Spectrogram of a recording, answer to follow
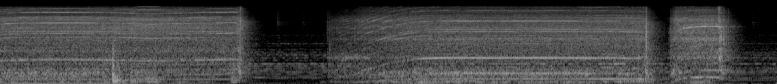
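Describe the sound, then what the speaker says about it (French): A power drill boring a pilot hole into a PVC window frame gives two close, loud bursts of high-pitched whirring, with the motor speeding up and winding down and a short pause between the bursts. "Comme je perce dans une fenêtre en PVC, je ne vais pas utiliser les chevilles, je vais seulement faire un pré-trou."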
